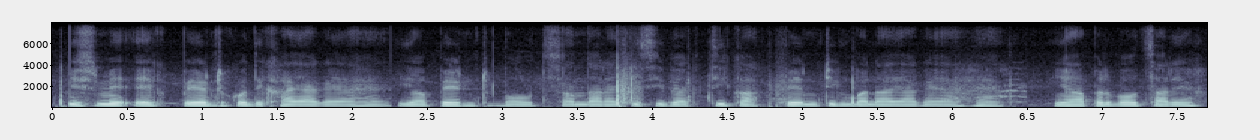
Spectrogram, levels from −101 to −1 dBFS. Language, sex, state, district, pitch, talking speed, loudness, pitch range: Hindi, male, Bihar, Bhagalpur, 150 Hz, 180 wpm, -24 LUFS, 145-155 Hz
